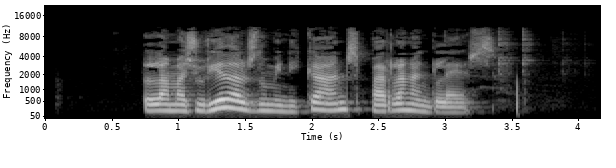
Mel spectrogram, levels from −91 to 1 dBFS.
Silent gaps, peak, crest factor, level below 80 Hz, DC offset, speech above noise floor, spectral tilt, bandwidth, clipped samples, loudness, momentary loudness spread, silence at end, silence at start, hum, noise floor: none; -6 dBFS; 18 dB; -78 dBFS; under 0.1%; 54 dB; -3.5 dB/octave; 11.5 kHz; under 0.1%; -24 LUFS; 13 LU; 0.55 s; 0.75 s; none; -78 dBFS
